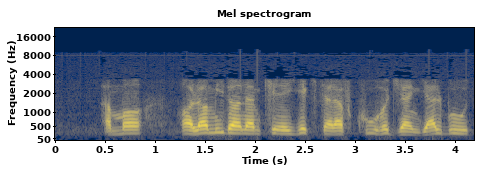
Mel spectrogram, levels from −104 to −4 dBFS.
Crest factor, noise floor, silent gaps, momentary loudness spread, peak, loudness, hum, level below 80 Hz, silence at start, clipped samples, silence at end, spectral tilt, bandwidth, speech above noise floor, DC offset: 18 dB; -56 dBFS; none; 12 LU; -4 dBFS; -22 LUFS; none; -80 dBFS; 0.5 s; under 0.1%; 0.05 s; -5 dB/octave; 8.4 kHz; 35 dB; under 0.1%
